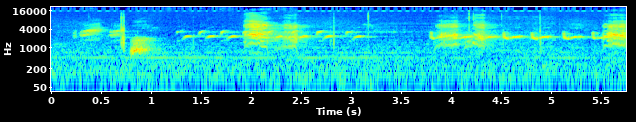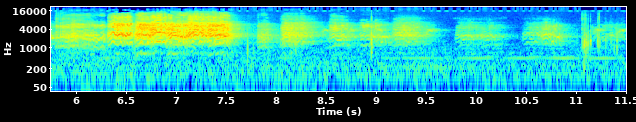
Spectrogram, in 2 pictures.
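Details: Wild parrots in Whittier, California, giving harsh squawks and short repeated nasal notes, with a loud burst of overlapping screeching in the middle and a steady low hum beneath.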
